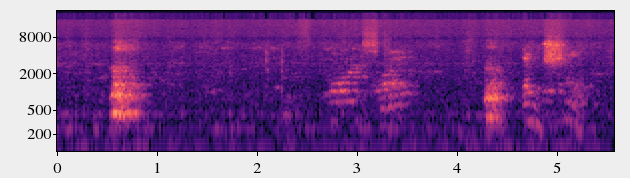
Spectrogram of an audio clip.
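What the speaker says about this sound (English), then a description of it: "Wonder what Zorro's barking at." A dog indoors gives a few short, separated barks at moderate distance, with quieter vocal sounds and light ticking in between against a quiet room.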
